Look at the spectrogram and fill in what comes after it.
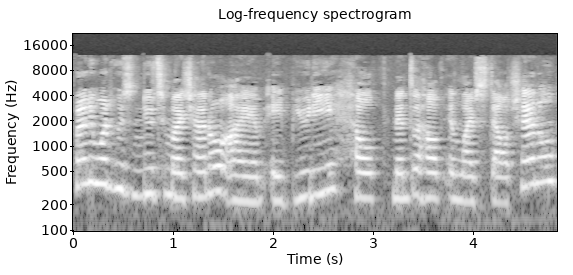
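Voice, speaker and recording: A woman with an American accent, fairly high-pitched and fairly quick, over noticeable background noise. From US South, Florida. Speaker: beauty and mental health vlogger. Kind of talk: casual Q&A vlog.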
